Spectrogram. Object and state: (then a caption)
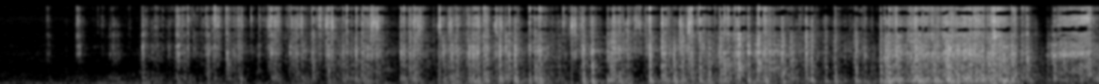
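Dry bar soap. A metal utility-knife blade scrapes and shaves the cross-hatched surface of a solid rectangular yellow bar of dry, scored soap held in the palm, and crumbly flakes fall off. The result is a dense run of dry, crisp crackling and crunching scrapes that is bright and almost free of low end, with quick bursts that stop short and have no ring.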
